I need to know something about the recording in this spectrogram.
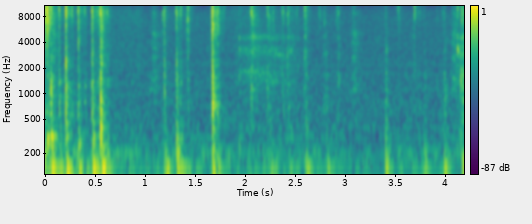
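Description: Computer keyboard typing: a quick run of keystrokes at first, then scattered single key presses.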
